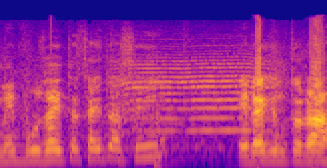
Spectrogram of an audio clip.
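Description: Men talking in Bengali, with a steady, high-pitched, drawn-out sound held for about half a second near the middle.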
